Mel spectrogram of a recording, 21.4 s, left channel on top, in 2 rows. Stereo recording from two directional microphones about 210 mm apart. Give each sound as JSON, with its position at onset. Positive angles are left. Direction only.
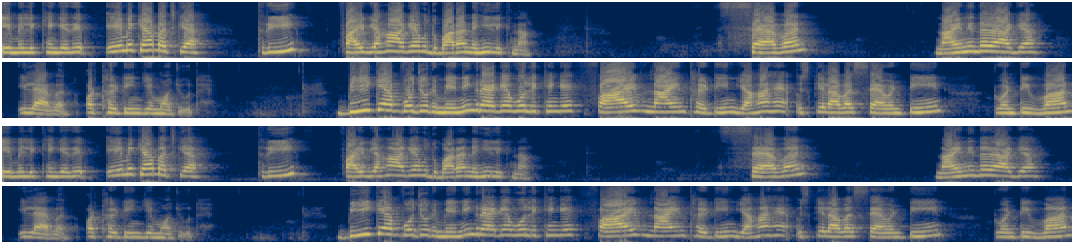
{"t": 0.0, "sound": "a woman's voice", "side_deg": 40}
{"t": 7.3, "sound": "speech", "side_deg": 35}
{"t": 9.3, "sound": "a woman's voice", "side_deg": 35}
